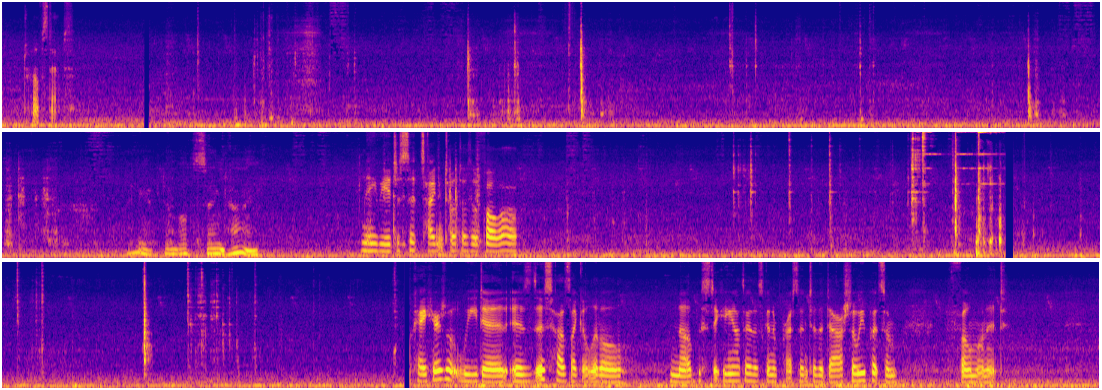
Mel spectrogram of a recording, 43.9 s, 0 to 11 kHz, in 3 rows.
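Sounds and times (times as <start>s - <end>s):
ringing metallic clinks: 26.7s - 28.0s.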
